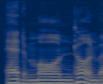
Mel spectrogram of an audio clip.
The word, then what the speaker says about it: Edmonton: The first one was Edmonton, E. E as in España, en España, but E-D-M-O-N-T-O-N, Edmonton, but Edmonton, we say. And the second one was Regina, R-E-G-I-N-A, se escribe Regina.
